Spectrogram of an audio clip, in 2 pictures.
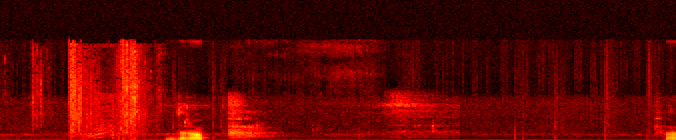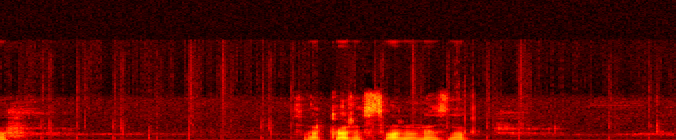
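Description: Footsteps tread on concrete.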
